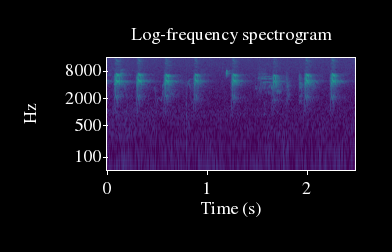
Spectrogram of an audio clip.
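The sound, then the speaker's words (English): High, thin bird chirps repeat in a steady rhythm, about four per second, fairly faint, outdoors, with no voices present. “I hope me and these noisy birds have brought something positive to your day.”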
